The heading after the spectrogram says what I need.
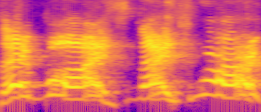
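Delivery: put-on, very high, slow voice chuckling through words. Retelling how dad praised the boys: imitating dad laughing while talking. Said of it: "we just hear Dad laughing, goes".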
